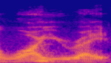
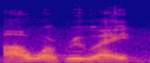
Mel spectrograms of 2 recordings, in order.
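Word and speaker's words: awaruite: Um including my favorite mineral which is called a warurite or some people might pronounce it awarite and some of you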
